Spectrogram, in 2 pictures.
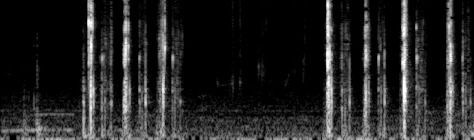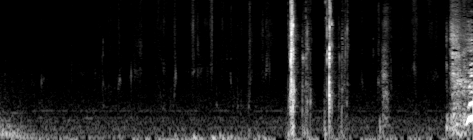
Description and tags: hand san bottle
kind of sounds like a pacifier but its a squeeze sanitizer bottle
